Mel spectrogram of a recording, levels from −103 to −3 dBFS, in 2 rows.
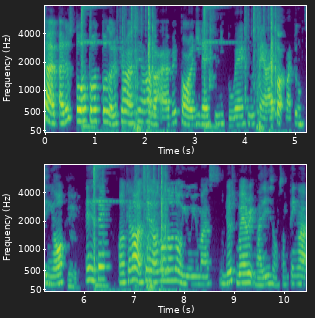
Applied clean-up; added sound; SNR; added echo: classical method spectral subtraction.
